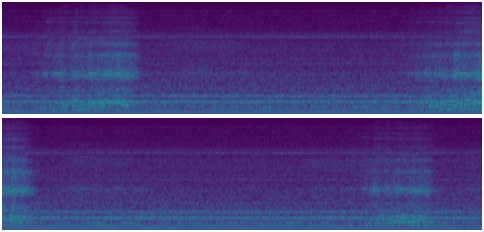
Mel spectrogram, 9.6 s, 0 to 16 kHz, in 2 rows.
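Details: Mother snoring in the dark, worst at sleep onset, recorded with a PowerShot SX130 IS camera: three rough, rattling inspiratory snores, about 16 a minute, with quiet gaps.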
